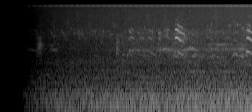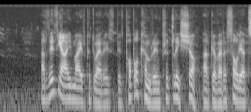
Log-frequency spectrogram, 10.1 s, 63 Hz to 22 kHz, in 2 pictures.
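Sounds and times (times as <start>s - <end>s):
bird chirps: 0.6s - 10.0s.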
